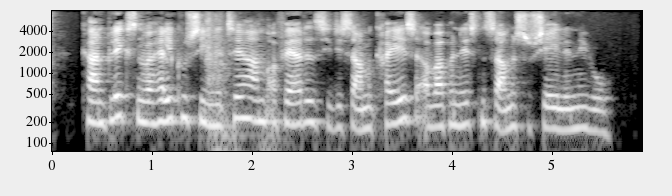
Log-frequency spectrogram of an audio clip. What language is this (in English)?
Danish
